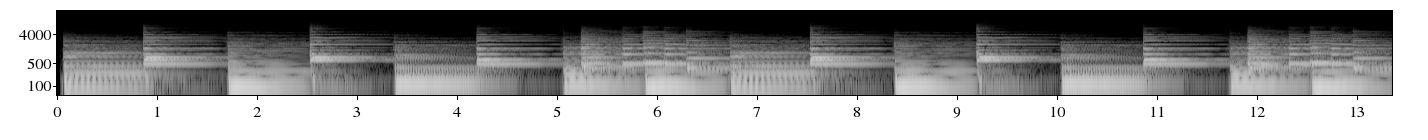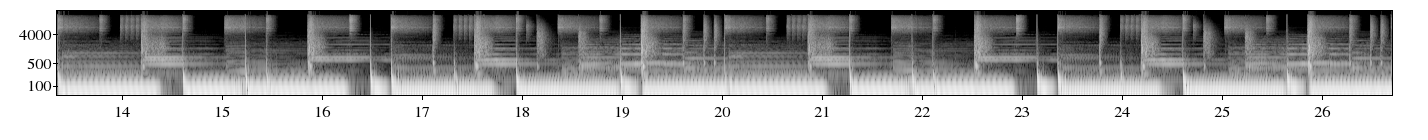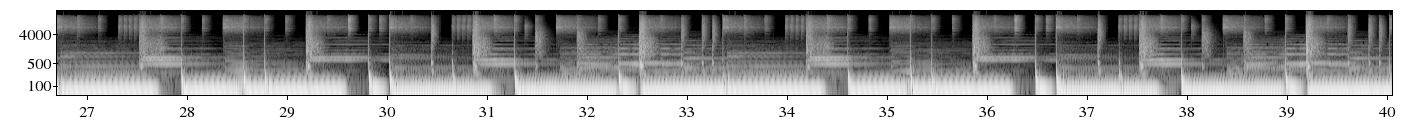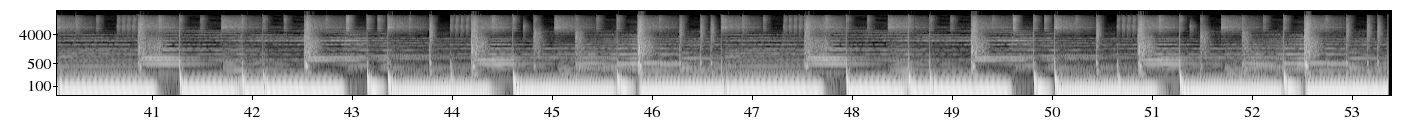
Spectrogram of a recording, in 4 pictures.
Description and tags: Dre style rap loop
dr, dre, gangster, hip, hip-hop, hiphop, hop, loop, rap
